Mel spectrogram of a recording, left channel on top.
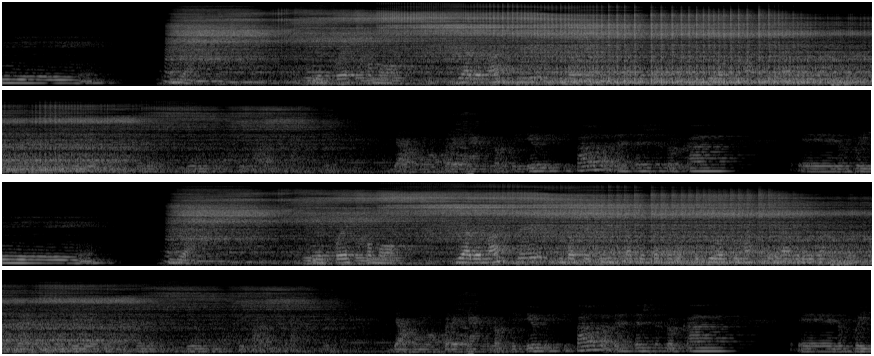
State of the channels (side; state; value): both; normal; correlation 0.79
